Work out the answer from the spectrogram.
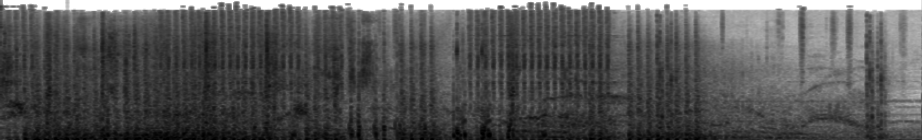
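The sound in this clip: Heavy gunfire in an audio-drama battle: loud, rapid automatic bursts and shots fire almost continuously for several seconds, then the shooting thins out and fades into a quieter tail.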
